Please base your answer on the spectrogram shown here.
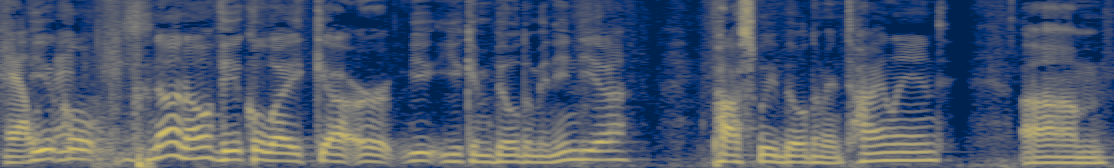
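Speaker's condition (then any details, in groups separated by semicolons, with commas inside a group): No condition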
